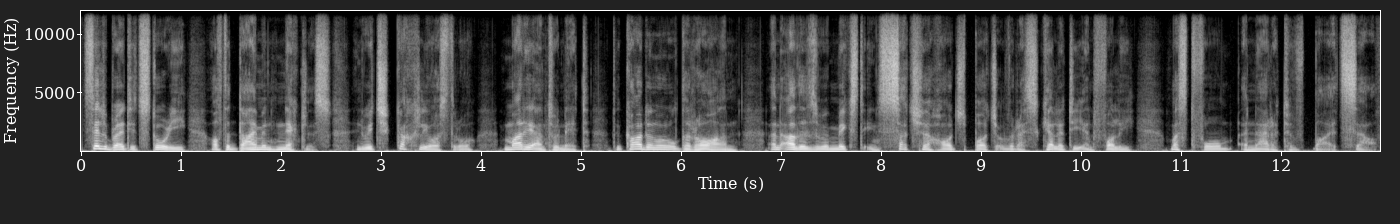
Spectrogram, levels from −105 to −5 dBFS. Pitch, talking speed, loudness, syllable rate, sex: 125 Hz, 160 wpm, -21 LUFS, 5.8 syllables/s, male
